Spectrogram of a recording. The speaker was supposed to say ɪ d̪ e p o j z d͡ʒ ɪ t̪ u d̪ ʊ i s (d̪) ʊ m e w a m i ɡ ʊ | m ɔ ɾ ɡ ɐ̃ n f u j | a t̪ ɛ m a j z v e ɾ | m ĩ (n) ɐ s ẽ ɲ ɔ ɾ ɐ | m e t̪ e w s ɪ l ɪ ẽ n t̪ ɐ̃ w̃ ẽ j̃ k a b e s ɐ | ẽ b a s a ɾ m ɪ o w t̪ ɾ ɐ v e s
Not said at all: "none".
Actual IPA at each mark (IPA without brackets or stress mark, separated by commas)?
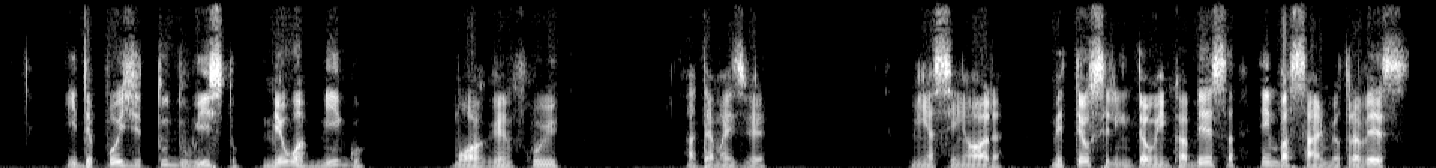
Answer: t̪, ɲ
